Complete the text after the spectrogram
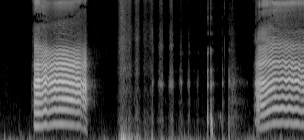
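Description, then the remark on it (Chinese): A person vocally imitates the second call of the black bulbul: two long, loud, harmonic wailing cries, each about a second long and slightly falling in pitch, separated by a stretch of quieter clicks and breathy noises. “那红嘴黑鵯它还有第二个叫声，也是在不同的情况之下会叫。”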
